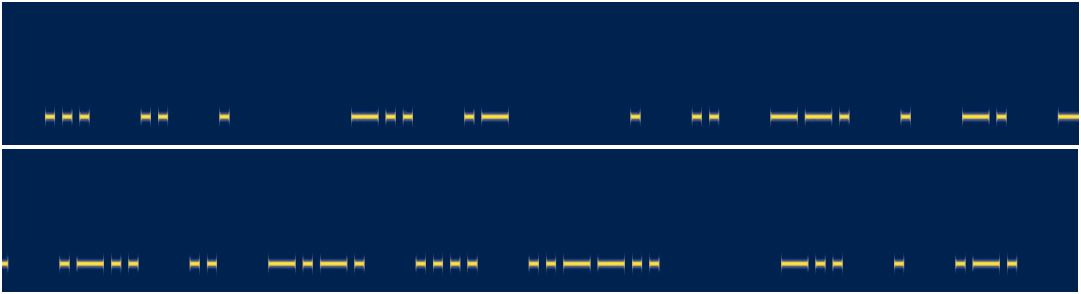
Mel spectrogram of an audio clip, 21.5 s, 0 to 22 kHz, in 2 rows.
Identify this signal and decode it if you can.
Morse code, heard as a keyed tone, about 14 wpm, spaced as for 10 wpm, 700 Hz. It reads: SIE DA EIGENTLICH? DER
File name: Morsekurs / Witze / Witz 09. Januar 2018, 50 F70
